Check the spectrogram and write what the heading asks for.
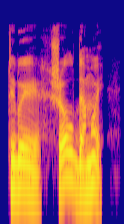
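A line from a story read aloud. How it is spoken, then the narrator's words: Uncertain. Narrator (Russian): неуверенно сказал Ломов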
